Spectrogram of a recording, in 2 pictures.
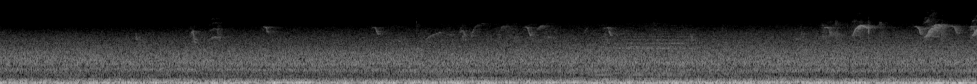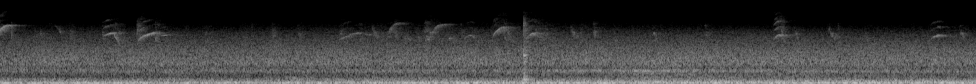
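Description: Small birds chirping in many short, high, quick notes, busiest around the middle, over a steady low rumble.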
